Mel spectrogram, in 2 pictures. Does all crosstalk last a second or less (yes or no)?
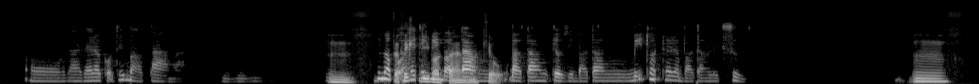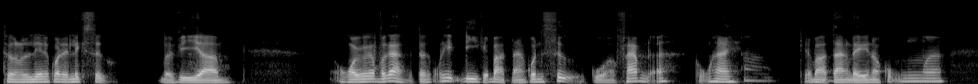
no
